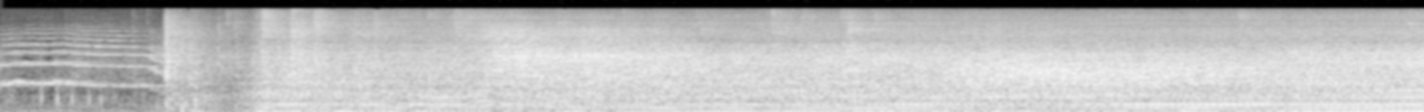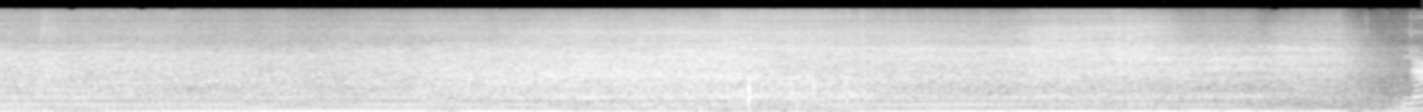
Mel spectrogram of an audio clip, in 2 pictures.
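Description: Electric garage door opener motor running as the door rolls up: a steady low hum under a noisy whir. It starts about a second in and cuts off abruptly near the end, when the door reaches its stop.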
